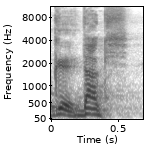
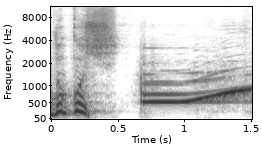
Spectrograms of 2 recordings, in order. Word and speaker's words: दक्ष: दक्ष लोग मुझे मुझे क्या बुलाते हैं? लोग मुझे बुलाते हैं। और यहां पे आके मुझे नया नाम का वेरिएशन मिला है। दुकुश।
